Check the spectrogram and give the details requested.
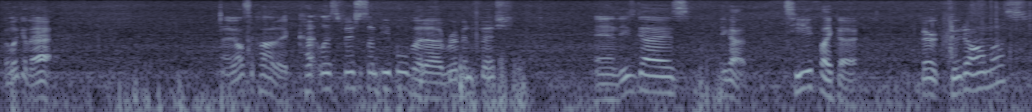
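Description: A man narrating a casual fishing vlog outdoors, speaking off the cuff in a halting way. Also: mid-range voice, animated. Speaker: angler vlogger. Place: outdoors at night on a waterside concrete edge. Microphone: handheld camera or phone, voice off camera. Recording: distant voice, loud outdoor ambient noise.

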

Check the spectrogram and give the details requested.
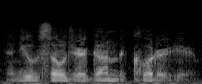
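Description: A weary American town marshal in a 1950s radio western. His very low male voice is stern and grave, and he speaks in terse phrases. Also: fairly even intonation, moderate pace, a bit bright, slightly rough, full character voice, low-quality recording. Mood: grim, guarded. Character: stern, weary Old West town marshal, adult man.

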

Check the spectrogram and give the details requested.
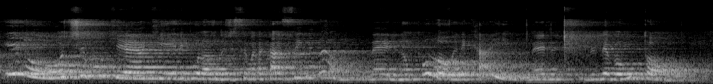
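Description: A woman's voice: high voice, lively intonation, a little fast, mellow. A woman in her thirties with a Brazilian Portuguese accent, a primary school teacher correcting workbook exercises, patiently explaining and asking the class questions. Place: classroom in front of a whiteboard, indoors. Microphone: far camera. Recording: roomy classroom echo, from a distance.

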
